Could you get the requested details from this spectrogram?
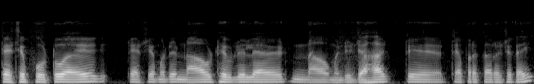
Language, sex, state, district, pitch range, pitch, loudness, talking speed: Marathi, male, Maharashtra, Gondia, 110-120 Hz, 115 Hz, -19 LUFS, 135 wpm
